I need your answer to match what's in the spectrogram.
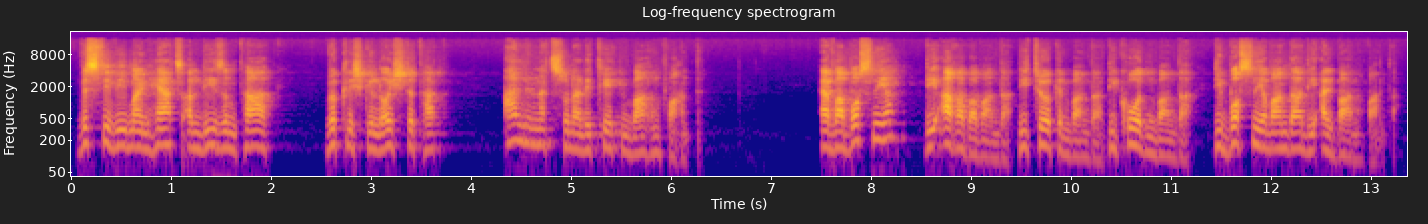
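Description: A man in his thirties giving a lively sermon on a headset mic, swinging between loud bursts and quiet asides. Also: medium pitch, a little fast. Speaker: preacher.

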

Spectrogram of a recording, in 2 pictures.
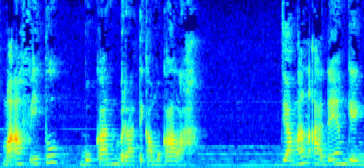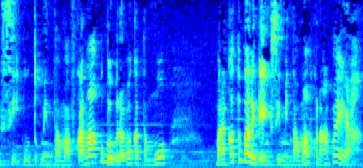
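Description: A young woman in her twenties talks straight to her viewers in a casual, confiding way, sharing advice like a friend. Her voice sits a bit high. Faint music plays underneath. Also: fairly quick. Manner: chatty and confiding, addresses viewers directly. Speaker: vlogger giving advice. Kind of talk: casual talking-head advice.

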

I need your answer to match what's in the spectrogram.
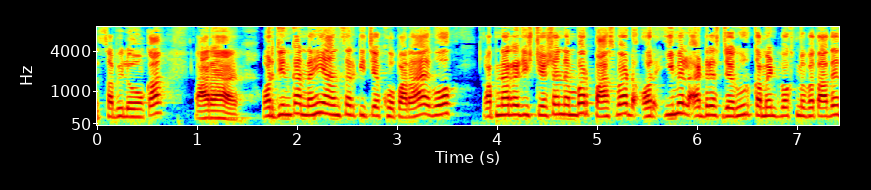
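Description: High-voiced man giving chatty tutorial. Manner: chatty, keeps addressing viewers as friends; step-by-step instructional. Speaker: YouTube channel host. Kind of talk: screen-recorded tutorial voice-over.

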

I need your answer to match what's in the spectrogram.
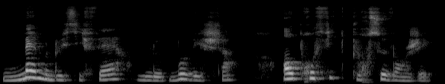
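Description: A woman voicing two spiteful, jealous stepsisters with shrill, shrieking outbursts in a read-aloud storybook. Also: animated, takes it slowly, a little mellow.

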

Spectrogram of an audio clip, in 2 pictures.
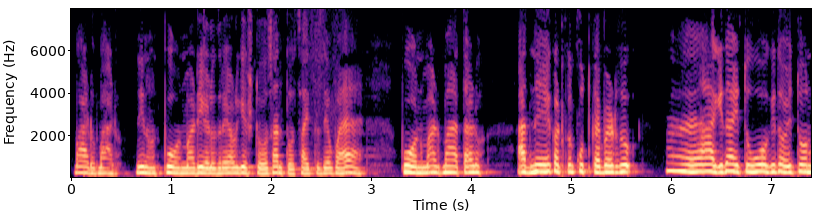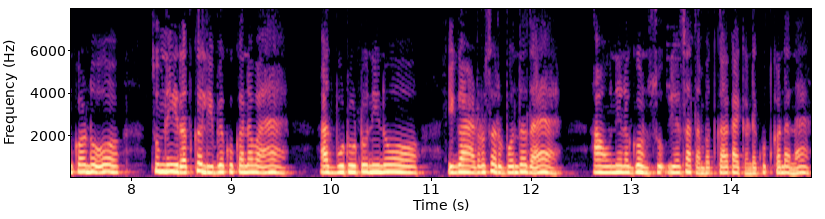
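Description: A woman playing an older village grandmother, coaxing and gently scolding in an amateur village drama on a lo-fi recording. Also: high-pitched, fairly even intonation, fast, lightly acted. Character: older village grandmother, soothing, gossipy, bossy. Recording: lo-fi dull recording.

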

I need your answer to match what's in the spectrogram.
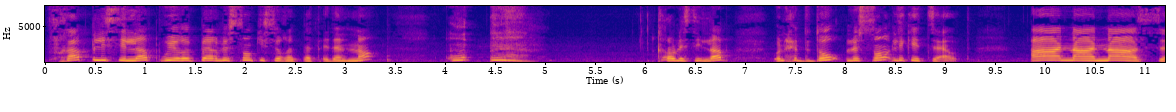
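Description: High-voiced Moroccan woman teaching slowly. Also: darkish tone. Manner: slow, deliberate word-by-word reading, switching to quick explanations. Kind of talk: primary school French lesson.

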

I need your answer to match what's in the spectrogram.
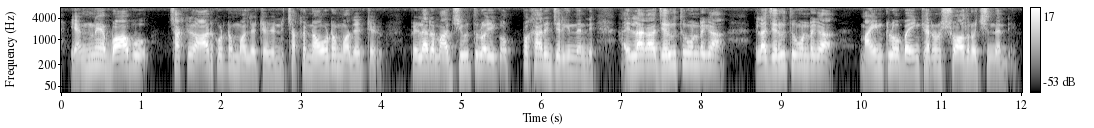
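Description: A man tells his testimony in an earnest, storytelling way. His voice sits a little high for a man, and he acts out each line of dialogue. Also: fairly even intonation, a little fast, creaky, a little mellow. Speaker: testimony speaker. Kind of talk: personal religious testimony.

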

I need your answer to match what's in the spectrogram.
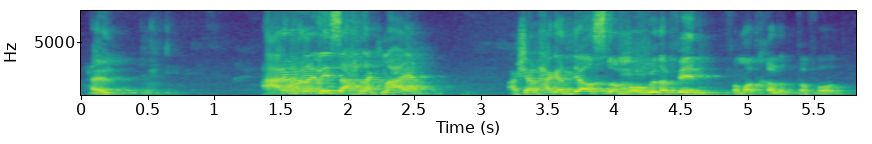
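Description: A young man with an Egyptian Arabic accent, a math teacher giving a lively lesson and teasing his students directly. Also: on the high side, racing, echoey room.

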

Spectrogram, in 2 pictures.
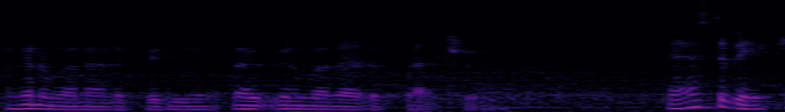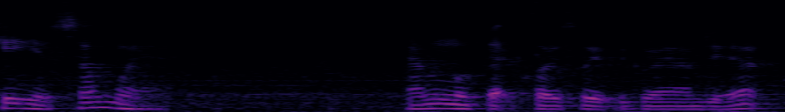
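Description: A man's voice: fairly low pitch, quick pace, echoey room, noisy background. A man playing a horror game and talking himself through it, often flustered. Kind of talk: casual gameplay commentary.

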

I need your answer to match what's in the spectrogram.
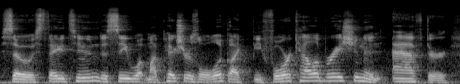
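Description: A man chatting casually in a vlog, excitable and quick to exclaim, talking from inside his car. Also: medium pitch, breathy edge. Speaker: vlogger. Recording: car noise in background.

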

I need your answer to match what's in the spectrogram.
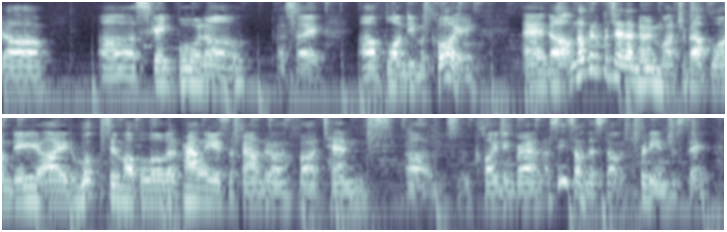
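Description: A man's voice: medium pitch, a little fast, soft background music. Young man reviewing sneakers through a face mask. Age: young adult. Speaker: sneaker reviewer, video host. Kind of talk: casual product review to camera. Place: indoors, small room at home.

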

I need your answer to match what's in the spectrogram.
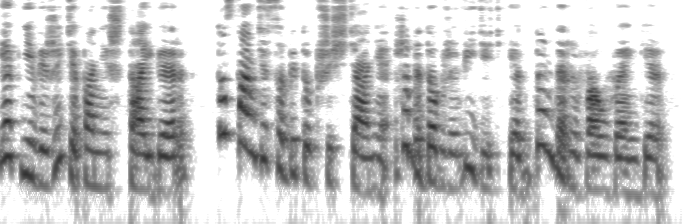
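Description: A woman's voice: medium pitch, very animated, measured pace, vocal fry, heavily acted. A woman voicing a bold, crafty male coal miner who speaks in a mocking, boisterous way. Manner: mocking, boisterous dialect speech.

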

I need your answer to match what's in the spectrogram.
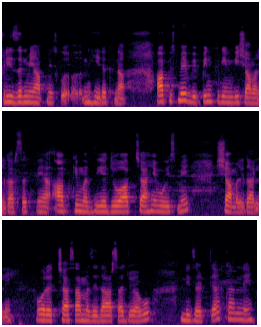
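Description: A woman's voice: lowish voice, fairly even intonation, brisk, a little mellow. A woman with a Pakistani Urdu accent narrating a home cooking vlog as a voice-over, chatty, with frequent fillers and self-corrections. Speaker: cooking vlogger. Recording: dull lo-fi voice-over.

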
